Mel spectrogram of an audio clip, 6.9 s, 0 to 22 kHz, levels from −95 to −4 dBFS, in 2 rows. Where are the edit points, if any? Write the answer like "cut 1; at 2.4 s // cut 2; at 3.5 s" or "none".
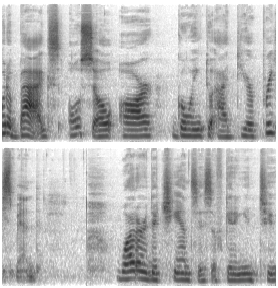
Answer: cut 1; at 4.4 s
